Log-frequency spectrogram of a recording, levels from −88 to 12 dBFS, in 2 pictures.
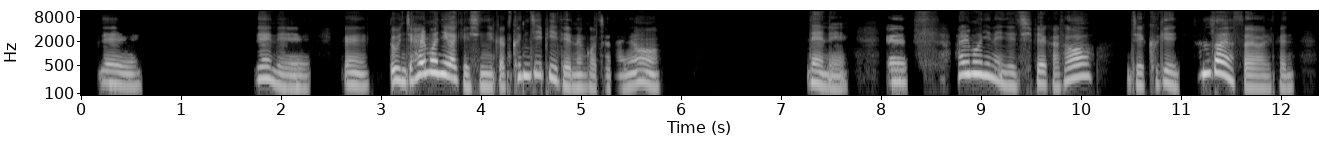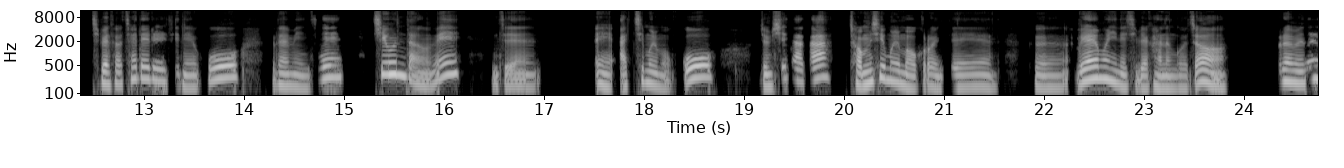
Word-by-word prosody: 네. 165 -4 -1 1.1
네네. 150 -12 0 0.3
그 160 -2 0 0.2
또 200 - +6
인제 210 0 +1
할머니가 300 -2 +8
계시니까 150 -5 -2
큰 260 - +1
집이 275 -5 0
되는 145 -4 -1
거잖아요. 145 +4 -2 1.5
네네. 165 -7 0 0.4
그 190 0 +1 0.5
할머니는 290 -5 +5
인제 160 -3 -2
집에 175 +3 -3
가서 225 - +1 0.3
이제 160 - -4
그게 175 -1 -3 0.2
순서였어요. 225 - +5
그러니까 140 +1 -8 0.3
집에서 170 -1 -1
차례를 220 +1 -2
지내고 200 - +1 0.3
그다음에 150 -2 -3
인제 225 - -2 0.3
치운 300 -2 +5
다음에 290 +3 0 0.3
인제 75 -1 -4 0.6
예 155 -4 -1
아침을 160 +4 -3
먹고 235 - +2 0.4
좀 150 0 -2
쉬다가 225 +5 0 0.2
점심을 190 +5 +1
먹으러 145 -2 -2
인제 140 +1 -5 0.4
그 140 -1 -5
외할머니네 210 -3 +4
집에 140 -1 -5
가는 135 -2 -3
거죠. 150 +5 +1 0.5
그러면은 185 -1 +1
175 Hz, 255 characters per minute, -21 LUFS, 145-230 Hz, 1.5 s, 할머니가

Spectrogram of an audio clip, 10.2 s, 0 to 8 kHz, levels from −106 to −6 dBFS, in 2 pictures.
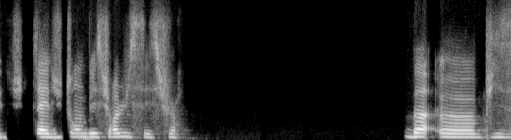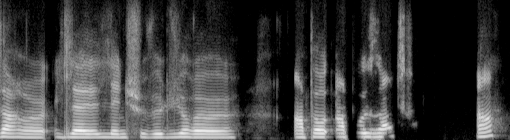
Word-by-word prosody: dû 185 0 -12 0.2
tu - - -1
as 195 - +7
dû 190 0 -6
tomber 205 0 -2
sur 210 +1 -1
lui, 215 -1 -5
c'est 195 -1 -10
sûr. 185 +1 -9 2.3
Bah, 215 0 +5
heu, 195 -1 +2
bizarre, 195 +2 -1
heu, 180 -1 -1
il 195 0 -9
a 185 -1 +6
il 190 +1 -5
a - - +2
une 185 - -4
chevelure, 185 +1 -2
heu, 180 0 +2 0.6
impo 200 +1 +3
imposante. 210 +3 -1 0.7
Hein? 240 +6 +1
195 Hz, 135 wpm, -23 LUFS, 185-205 Hz, 2.3 s, as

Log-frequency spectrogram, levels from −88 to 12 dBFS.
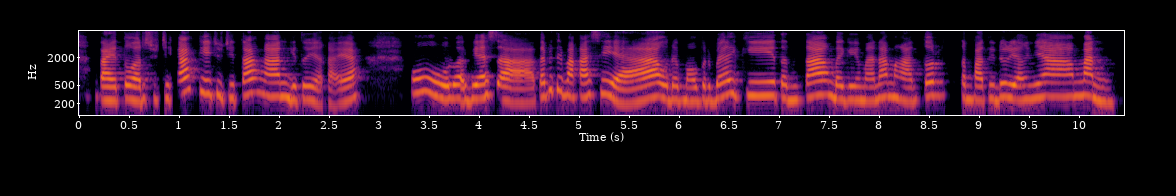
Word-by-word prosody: entah 235 -3 +3
itu 240 +2 -3
harus 230 +1 +1
cuci 245 +1 -10
kaki, 360 +1 +2 0.2
cuci 265 0 -7
tangan, 300 -3 +2
gitu, 240 +1 -4
ya, 215 -3 -3
Kak, - - -8
ya. 240 +4 +1 0.6
Oh, 340 -7 +2
luar 240 -3 +2
biasa. 255 - +2
Tapi 285 - -1
terima 310 -7 +1
kasih, 285 +1 0
ya, 230 +7 +4
udah 245 -1 -3
mau 225 -1 -4
berbagi 300 +4 -2
tentang 275 +6 +3
bagaimana 240 +2 -2
mengatur 275 +2 -3 0.2
tempat 245 -1 -3
tidur 275 +3 -2
yang 245 0 0
nyaman. 285 -3 0
265 Hz, 160 wpm, -23 LUFS, 235-295 Hz, 0.6 s, ya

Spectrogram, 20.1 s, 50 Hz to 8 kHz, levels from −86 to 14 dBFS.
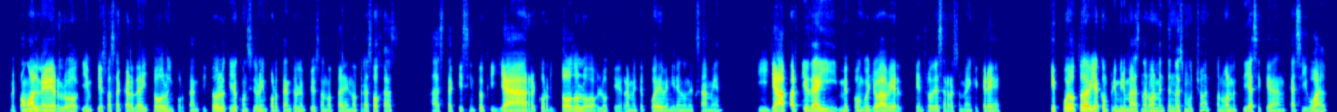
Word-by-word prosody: me - - -12
pongo 125 +4 +3
a 140 - +8
leerlo 125 +1 +3
y 120 - -10
empiezo 120 +4 -6
a - - -7
sacar 125 -2 -3
de 120 - -3
ahí 115 0 -5
todo 120 +3 -1
lo 130 - -3
importante, 120 +1 -13
y - - -31
todo 155 +8 -1
lo - - -1
que 145 - -8
yo 150 - 0
considero 145 -3 -8
importante 120 0 -7
lo 130 - -7
empiezo 115 +2 -12
a - - -10
anotar 115 0 -7
en 110 -1 -10
otras 115 0 -9
hojas 165 +3 -5 0.5
hasta - - -8
que 110 - -12
siento 120 +5 -11
que 115 -4 -15
ya 115 +3 +7
recorrí 120 -3 -8
todo 135 +1 +3
lo 125 -2 -3
lo 110 -2 -12
que 105 -1 -14
realmente 115 +3 -10
puede 120 -1 -2
venir 115 +1 -10
en 110 - -10
un 115 0 -11
examen. 115 - -10 0.5
Y 115 -3 -12
ya 115 0 +10
a 120 - +5
partir 145 +1 +2
de 145 - +8
ahí 140 +4 +5
me 110 -2 -6
pongo 115 +2 -6
yo 120 0 +1
a 120 - +7
ver 115 +1 -1 0.2
dentro 115 +2 -8
de 130 - -2
ese 135 0 -11
resumen 125 -1 -11
que 110 - -20
creé 105 +1 -3 0.7
qué 130 - 0
puedo 140 +1 +4
todavía 130 -1 +6
comprimir 130 0 -3
más. 135 +1 0
Normalmente 170 +2 -4
no 165 - -8
es 170 - -5
mucho, 150 +9 -10 0.2
normalmente 125 +1 -7
ya 120 -1 +1
se - - -15
quedan 115 -1 -6
casi 115 0 -9
igual, 110 0 -1
120 Hz, 225 wpm, -26 LUFS, 115-135 Hz, 0.7 s, ya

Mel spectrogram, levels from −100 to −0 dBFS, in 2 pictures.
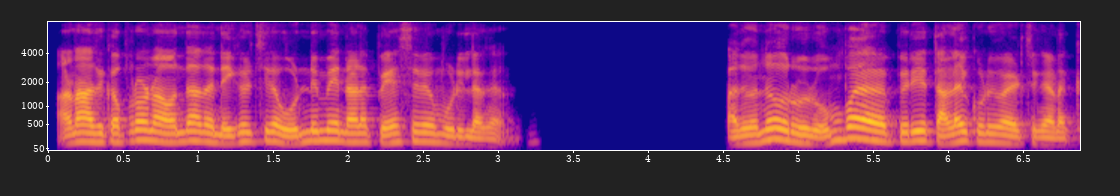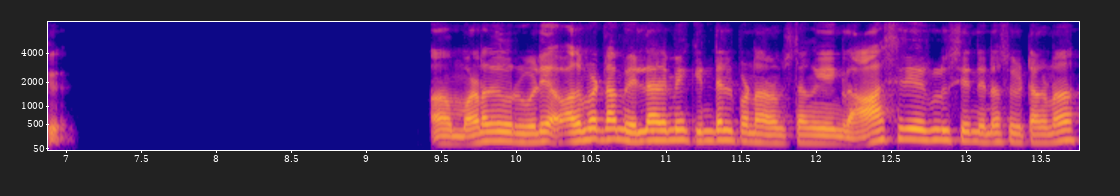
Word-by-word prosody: ஆனா, - - +2
அதுக்கப்புறம் 155 +5 +1
நான் 150 -2 +5
வந்து 175 +3 +1
அந்த 160 -2 +1
நிகழ்ச்சில 165 +3 -1
ஒண்ணுமே 175 +5 -1
என்னால 155 -1 +2
பேசவே 155 +2 -1
முடியலங்க. 115 -5 -3 1.6
அது 115 - -1
வந்து 190 +7 +1
ஒரு 160 -5 +1 0.2
ரொம்ப 190 - -1 0.3
பெரிய 175 +2 +2
தலைகுனிவு 155 +1 +1
ஆகிடுச்சுங்க 120 -2 -1
எனக்கு. 110 - -6 2.5
ஆ - - +1 0.2
மனது 165 +6 +1
ஒரு 155 - -4
வலியா. 165 +1 0
அது 165 - +3
மட்டுமில்லாம 200 -4 +1
எல்லோருமே 185 +2 +1
கிண்டல் 180 +1 -3
பண்ண 160 -2 -2
ஆரம்பிச்சிட்டாங்க. 140 0 -4
எங்கள 120 -3 -4
ஆசிரியர்களும் 190 0 -2
சேர்ந்து 170 -3 -5
என்ன 155 - -4
சொல்லிட்டாங்கன்னா, 150 +3 -3
160 Hz, 145 wpm, -23 LUFS, 145-180 Hz, 2.5 s, நான்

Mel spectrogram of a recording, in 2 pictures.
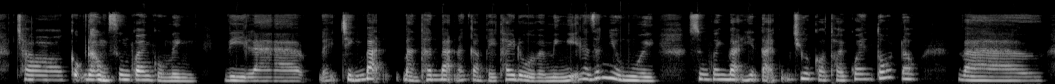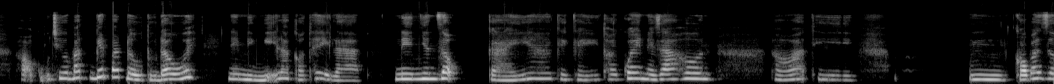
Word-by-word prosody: cho 210 -2 -1
cộng 225 - -1
đồng 215 -4 +6
xung 215 +3 +3
quanh 205 -2 +4
của 180 - -4
mình. 160 -1 -1 0.3
Vì 180 -1 +1
là, 165 -1 -3 0.2
đấy, 190 +3 -9
chính 215 0 +3
bạn, 265 - +2 0.2
bản 195 -5 -1
thân 220 -1 -1
bạn 220 0 0
đang 210 0 -7
cảm 215 -4 -3
thấy 165 - -3
thay 225 0 +2
đổi 195 -6 +2
và 160 0 -4
mình 165 +1 0
nghĩ 185 - +1
là 250 - -1
rất 290 +6 +2
nhiều 285 -7 +3
người 180 -4 +3 0.3
xung 235 -2 +1
quanh 230 -1 0
bạn 225 -2 +3
hiện 215 +1 -1
tại - - -2
cũng 285 -4 -12
chưa 260 +2 +2
có 205 - -3
thói 195 -3 -2
quen 245 0 -4
tốt 295 +6 0
đâu. 250 -2 -3 0.4
Và 180 -4 -1 0.5
họ - - -6
cũng - - -13
chưa 275 -1 +3
bắt 295 +3 +1
biết 330 +6 +3
bắt 335 -2 +3
đầu 225 -4 +4
từ 205 -2 -3
đâu 240 +4 +5
ấy, 330 +2 +4 0.3
nên 245 -2 -1
mình 205 -3 +2
nghĩ 195 - 0
là 280 0 0
có 215 0 -6
thể 260 -1 -2
là 180 -2 -5 0.3
nên 250 0 +4
nhân 255 0 +7
rộng 280 -1 +4 0.3
cái 200 +1 -1
a, 265 0 -2
cái 230 -3 -7
cái 215 0 -8
thói 230 -1 -6
quen 275 -2 +3
này 225 -2 +1
ra 235 +1 +2
hơn. 260 0 +1 0.6
Đó 215 -1 -4
ạ, 245 - -5
thì, 210 -3 -11 1.1
ừm, 225 -1 +3
có 215 0 +6
bao 270 +3 +1
giờ 260 -1 +2
220 Hz, 215 wpm, -24 LUFS, 195-250 Hz, 1.1 s, nhân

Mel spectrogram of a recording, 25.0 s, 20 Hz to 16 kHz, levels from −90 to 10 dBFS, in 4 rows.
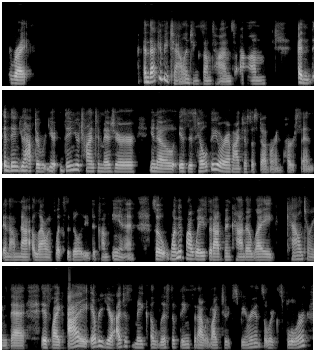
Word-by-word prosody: Right. 145 -3 +6 2.3
And 200 - +4
that 205 +1 +6
can 350 -2 +2
be 300 -7 0
challenging 130 - -4
sometimes. 120 -2 -4 0.3
Um, 130 +1 -3 0.6
and 150 -3 +5
and 175 - +5
then 175 0 +2
you 180 - 0
have 170 -2 +2
to 145 -1 +2
you're 435 - 0
then 175 +4 -3
you're 210 0 0
trying 150 -6 0
to 150 0 -7
measure, 135 -1 +1 0.3
you 155 - -2
know, 130 -3 +2
"Is 145 0 0
this 130 0 -2
healthy, 155 +10 0
or 160 -9 +5
am 135 -1 +1
I 130 0 +1
just 125 -1 -9
a - - -4
stubborn - - -5
person, - - -6
and - - -1
I'm 125 - -5
not 120 -1 +3
allowing 120 -1 +1
flexibility 120 +1 -4
to - - -7
come 120 -1 -7
in." 130 -6 -4 0.4
So, - - +5
one 155 +8 0
of 245 - -2
my 165 -3 +5
ways 145 -1 +1
that 135 - +1
I've 130 0 +4
been 130 -1 -4
kinda, 125 0 0
like, 120 -1 0 0.2
countering 130 -7 -4
that 110 0 +2 0.3
is, 145 - +3
like, 125 -1 +4
I 100 -1 +7
every 200 +2 +2
year, 150 - +3
I 150 - +6
just 190 +4 -10
make 140 -1 -6
a - - -1
list 130 0 -5
of 150 - -5
things 135 +1 -7
that - - -6
I 120 - +4
would 115 - -8
like 120 0 -1
to - - -9
experience, 150 +7 -8
or 130 - -4
explore, 135 - -4
135 Hz, 175 wpm, -25 LUFS, 125-155 Hz, 2.3 s, I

